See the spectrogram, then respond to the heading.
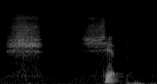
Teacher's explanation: these are alveopalatal, meaning that these are just made behind the alveolar ridge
